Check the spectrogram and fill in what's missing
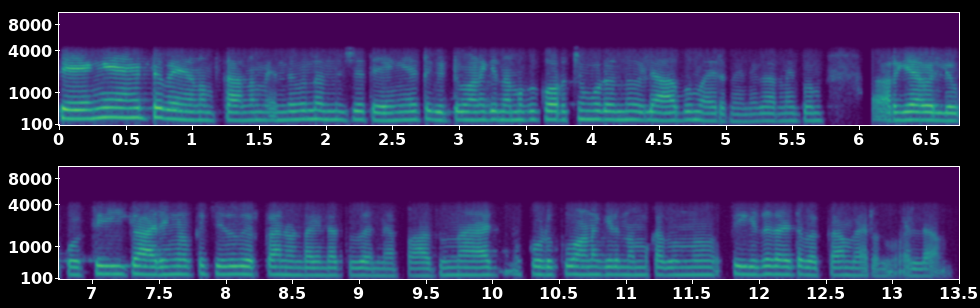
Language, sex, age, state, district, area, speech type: Malayalam, female, 18-30, Kerala, Pathanamthitta, rural, conversation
